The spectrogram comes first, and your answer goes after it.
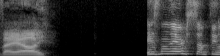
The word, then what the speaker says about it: AI: Yeah, who thinks that artificial intelligence is pronounced A1. Oh my God. Really? Yeah, last week she was at a conference or something, and all the way through it, she was saying A1 instead of AI.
